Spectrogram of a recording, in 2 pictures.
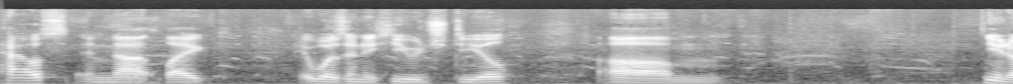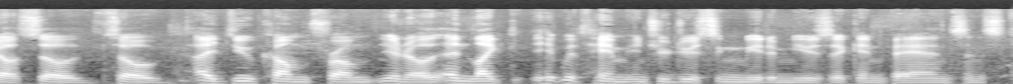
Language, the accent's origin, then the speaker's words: English; Selden, New York, United States; I grew up in Selden.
